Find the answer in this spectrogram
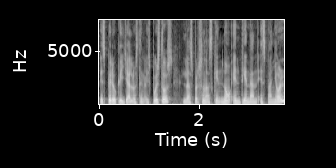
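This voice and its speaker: A woman's fairly quick speech, dry and close with no echo, on a very clean recording with a silent background. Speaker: vlogger and university student. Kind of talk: casual vlog to camera. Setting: home recording setup.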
